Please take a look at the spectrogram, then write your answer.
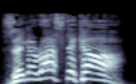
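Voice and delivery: high, loud summons; calling out. A narrator's reading. Hiccup summons help in the arena, calling loudly. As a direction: cry the name out for help. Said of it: "I'll call for".

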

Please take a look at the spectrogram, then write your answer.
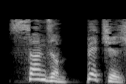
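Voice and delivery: high, loud, drawn-out curse; angry growl. A narrator's reading. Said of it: "she growled".

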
